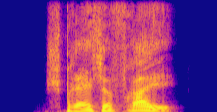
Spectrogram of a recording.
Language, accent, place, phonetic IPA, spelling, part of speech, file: German, Germany, Berlin, [ˌʃpʁɛːçə ˈfʁaɪ̯], spräche frei, verb, De-spräche frei.ogg
- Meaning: first/third-person singular subjunctive II of freisprechen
